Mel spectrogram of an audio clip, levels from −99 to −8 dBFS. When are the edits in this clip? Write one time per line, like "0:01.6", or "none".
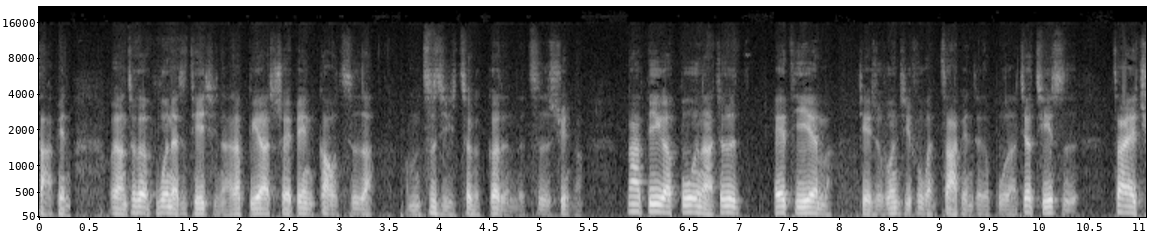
none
